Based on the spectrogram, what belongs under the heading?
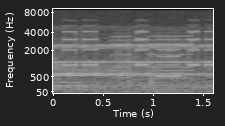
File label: Beep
